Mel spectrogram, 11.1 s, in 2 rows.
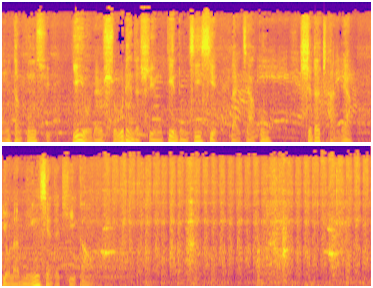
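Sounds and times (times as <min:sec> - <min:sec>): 
speech: 0:00.4 - 0:07.2
hand sanding a bamboo fan: 0:06.4 - 0:11.0.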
